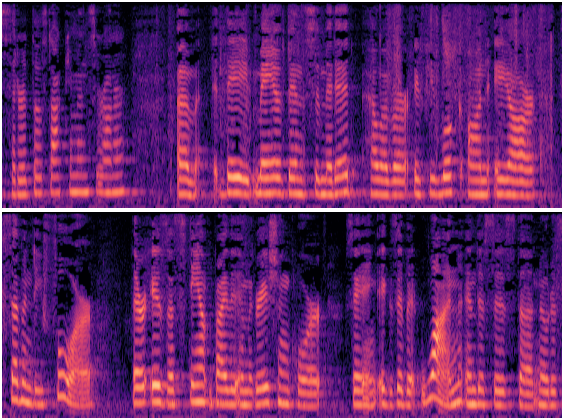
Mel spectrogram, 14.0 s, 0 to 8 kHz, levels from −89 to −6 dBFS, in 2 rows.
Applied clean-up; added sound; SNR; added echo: none; none; none; none.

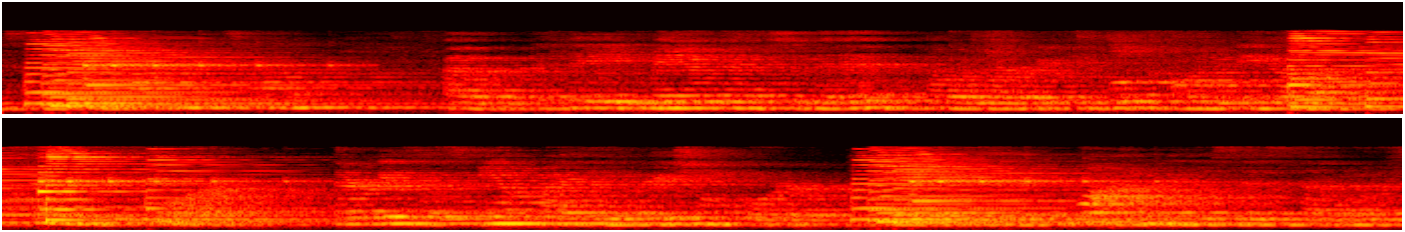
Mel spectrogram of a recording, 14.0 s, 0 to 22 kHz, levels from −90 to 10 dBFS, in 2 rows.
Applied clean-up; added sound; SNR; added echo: none; Plucked string instrument; 1 dB; reverberation time 2.1 s.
